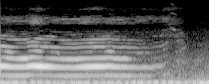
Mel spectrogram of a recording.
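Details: Dramatic husky yelling in a car headed to the groomer, a sustained, level, moaning cry held for over a second before trailing off into short pulses, with low vehicle rumble and a person speaking nearby.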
